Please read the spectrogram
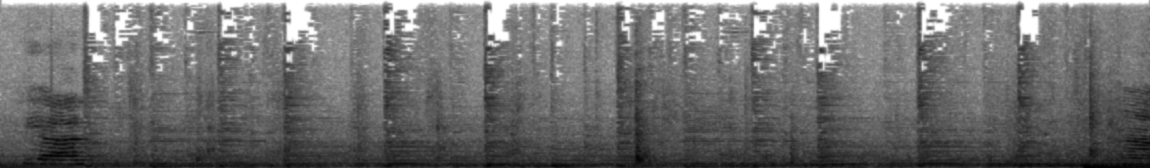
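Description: Background music with a strummed acoustic guitar, its strokes evenly paced. A woman's voice calls out briefly about half a second in.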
